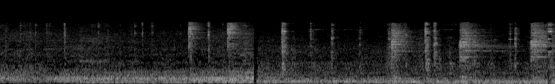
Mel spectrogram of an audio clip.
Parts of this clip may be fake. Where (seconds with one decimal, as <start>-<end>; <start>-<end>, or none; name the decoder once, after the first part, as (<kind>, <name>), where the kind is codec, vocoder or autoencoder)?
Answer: 0.5-1.2 (vocoder, BigVGAN v2)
